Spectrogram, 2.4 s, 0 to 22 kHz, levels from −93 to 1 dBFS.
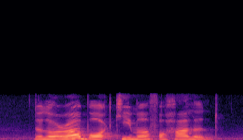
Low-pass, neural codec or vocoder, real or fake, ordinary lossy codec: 7.2 kHz; none; real; none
